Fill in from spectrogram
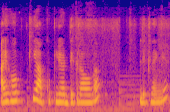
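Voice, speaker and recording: A young woman with a high voice and a gravelly edge explains a lesson plan step by step, speaking straight to her viewers. She slows right down to read quoted English lines carefully, and faint music sits behind her. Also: fairly even intonation, darkish tone. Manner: explanatory, addresses viewers directly; reads quoted English lines slowly and deliberately. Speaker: teacher-training student explaining a lesson plan. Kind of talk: spoken tutorial walkthrough.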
